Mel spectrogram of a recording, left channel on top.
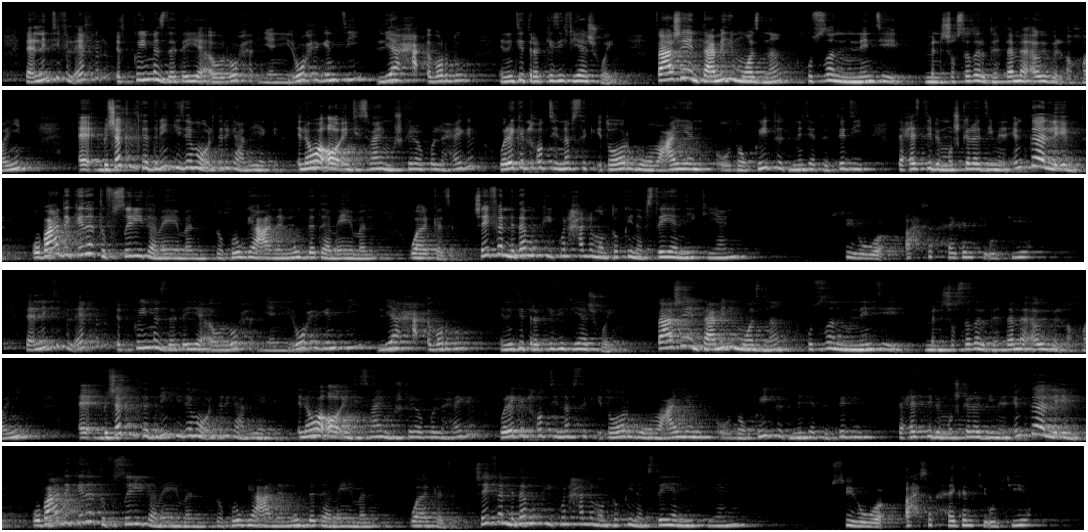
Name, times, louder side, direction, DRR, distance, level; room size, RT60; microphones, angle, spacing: voice 1, 0.2-4.6 5.0-6.2 6.6-11.1 11.6-15.6 15.8-16.6 16.9-19.5 19.8-21.6 22.0-25.4 25.8-26.1 26.4-29.1, left 3 dB, 90° left, 10 dB, 0.8 m, -24 dB
voice 2, 30.0-32.0, right 3 dB, 35° right, 11 dB, 0.4 m, -30 dB
14.5 x 5.0 x 9.2 m, 1.2 s
head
